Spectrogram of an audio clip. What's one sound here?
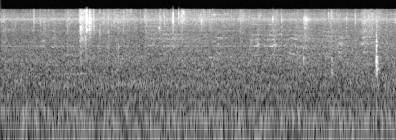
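Dry leaves rustle and crunch under a monkey's steps.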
